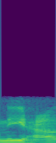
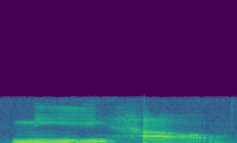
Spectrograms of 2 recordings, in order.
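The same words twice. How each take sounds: First: The phrase is said quickly and carelessly. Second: The phrase is said slowly and carefully. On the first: The speaker calls it wrong. "don't run around saying ni hao" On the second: The speaker calls it right. "So say it slow"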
